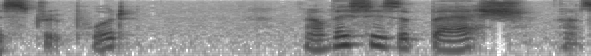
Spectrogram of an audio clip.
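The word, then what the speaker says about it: obeche: Now this is a beche, that's spelled O-B-E-C-H-E, but for this project you could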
